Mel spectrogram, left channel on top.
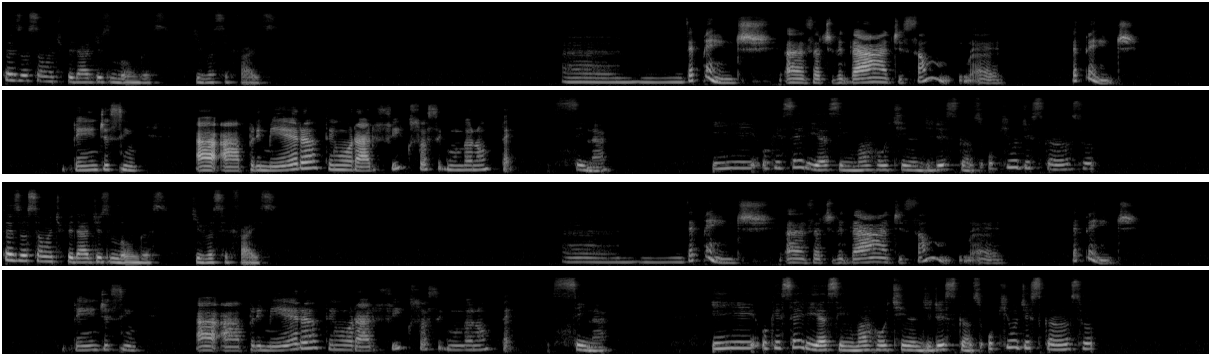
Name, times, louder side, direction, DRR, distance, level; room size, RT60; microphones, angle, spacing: voice 1, 0.0-1.6 1.9-2.7 17.7-18.1 19.2-23.0, right 5 dB, 90° right, 0.4 m, -34 dB
voice 2, 5.6-10.0 10.8-11.3 12.8-13.4 14.0-17.2 17.9-18.1, left 5 dB, 40° left, 0.4 m, -33 dB
3.5 x 2.6 x 3.1 m
head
